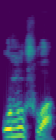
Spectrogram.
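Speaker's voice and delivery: অনুসুয়া said with "nu", onu-shua; common mispronunciation. Shown as a demonstration. Teacher showing students the common error, mispronounced with "nu". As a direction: say অনুসুয়া with an u after the n. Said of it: "আমরা উচ্চারণ কিন্তু অনেকেই করি".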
